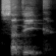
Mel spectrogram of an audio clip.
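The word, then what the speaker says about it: צדי: The tzadi, the letter tzadi, because it flows into the letter kuf, meaning kuf is the next letter after the tzadi, so it's very often pronounced tzaddik.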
